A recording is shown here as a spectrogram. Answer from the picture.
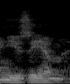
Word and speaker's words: museum: Again, think about how we say museum in English. And we do say it with a zed. We put an s in there, but we actually pronounce it with a zed.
